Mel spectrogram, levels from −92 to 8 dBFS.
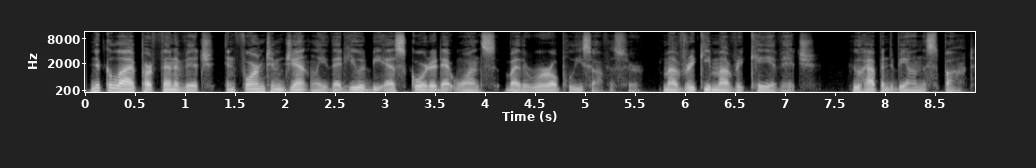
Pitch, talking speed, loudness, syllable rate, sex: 95 Hz, 175 wpm, -19 LUFS, 5.9 syllables/s, male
